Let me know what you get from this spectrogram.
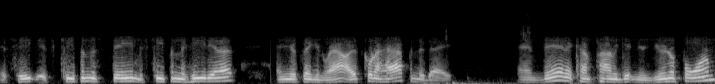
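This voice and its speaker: Talking at a very fast pace, a man with a medium-pitched voice uses lively intonation. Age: 60s. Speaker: daredevil rocket builder. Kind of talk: interview.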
